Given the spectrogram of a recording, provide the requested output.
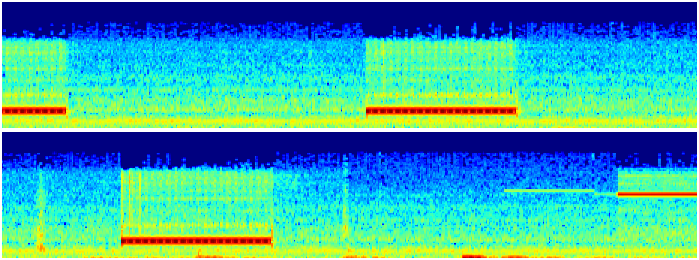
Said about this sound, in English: Okay, modem. Goodbye.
